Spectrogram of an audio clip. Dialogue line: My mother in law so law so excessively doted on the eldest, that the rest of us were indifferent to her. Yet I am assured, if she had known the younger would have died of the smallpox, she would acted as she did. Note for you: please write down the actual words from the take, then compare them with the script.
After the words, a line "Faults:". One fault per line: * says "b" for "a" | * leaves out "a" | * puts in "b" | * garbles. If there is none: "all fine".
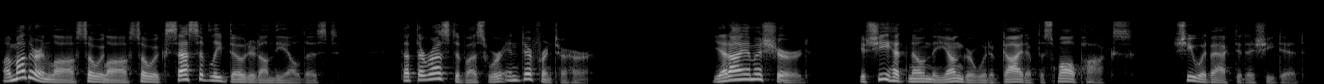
My mother in law so law so excessively doted on the eldest, that the rest of us were indifferent to her. Yet I am assured, if she had known the younger would have died of the smallpox, she would acted as she did.
Faults:
all fine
